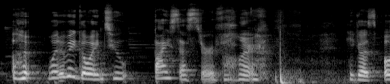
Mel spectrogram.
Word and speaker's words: Bicester: are we going to Bicester for?" He goes, "Oh, it's that's not where we're going. We're going to Bicester." And I was like, "Oh, definitely not how it's spelled."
